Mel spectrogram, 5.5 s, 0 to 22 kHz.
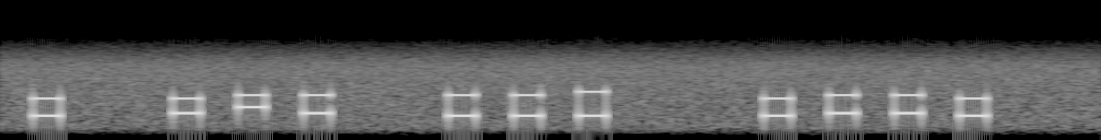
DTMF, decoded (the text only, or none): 1 405 223 1551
